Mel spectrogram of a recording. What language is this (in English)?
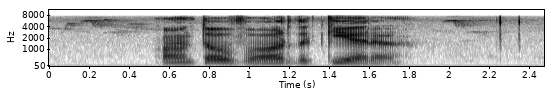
Afrikaans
